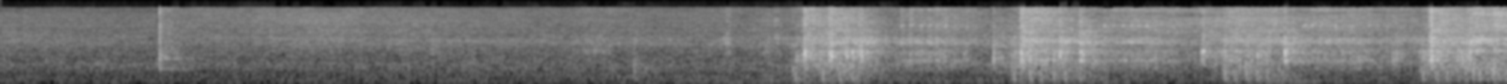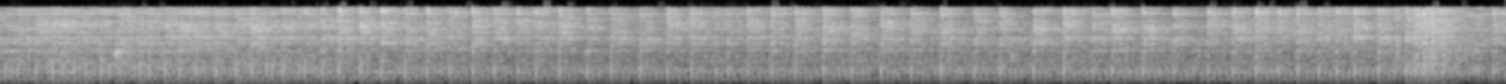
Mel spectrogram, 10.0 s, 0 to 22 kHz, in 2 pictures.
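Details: Stihl HL94K hedge trimmer started after spraying and cleaning the blades: a few starting pulls, then a steady even buzz with no chatter from the gearbox or blades; normal running.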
